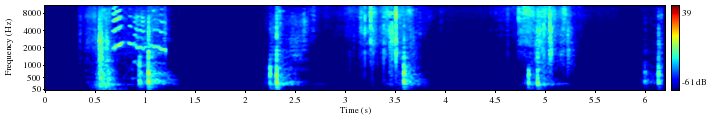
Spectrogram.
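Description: household object, front door opening

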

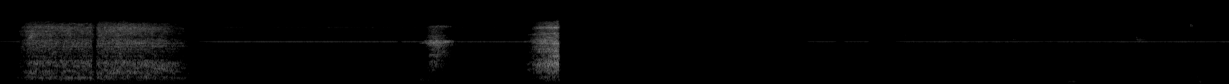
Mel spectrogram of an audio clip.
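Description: human body sound, breathing in through nose

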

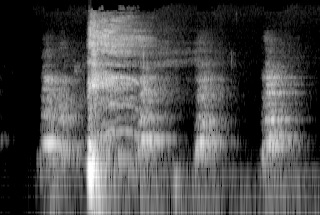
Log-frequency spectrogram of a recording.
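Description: animal, dogs barking

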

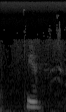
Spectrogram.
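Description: animal, cat meowing

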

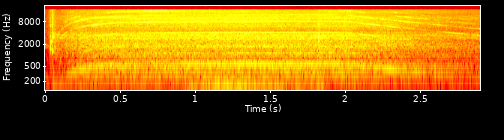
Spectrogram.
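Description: household object, vacuum cleaner running

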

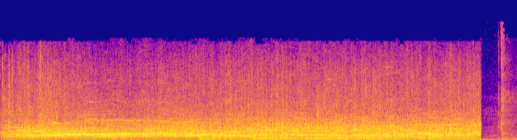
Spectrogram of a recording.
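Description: crowd, audience applause

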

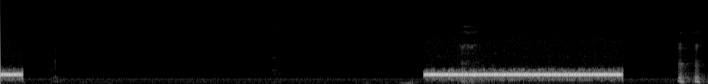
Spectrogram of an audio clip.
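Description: signal or alarm, phone call ringing tone

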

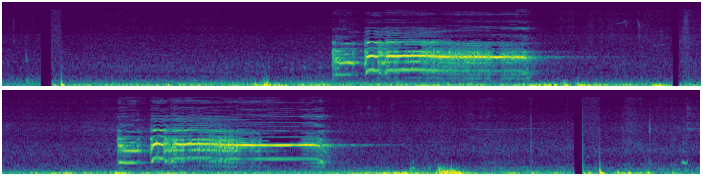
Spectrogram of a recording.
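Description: bird, rooster crowing

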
